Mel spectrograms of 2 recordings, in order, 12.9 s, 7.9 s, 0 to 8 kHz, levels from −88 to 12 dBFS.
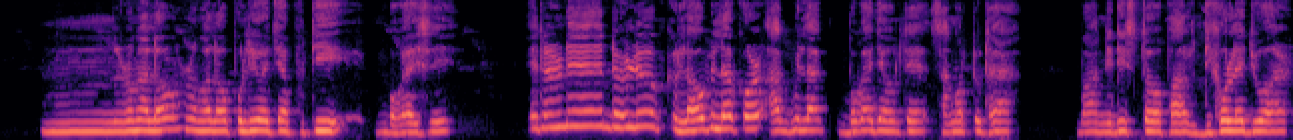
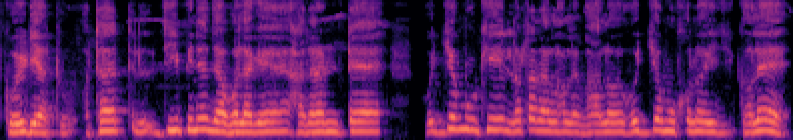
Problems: background sounds at intervals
